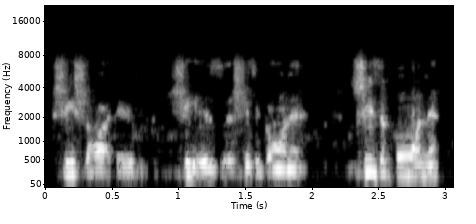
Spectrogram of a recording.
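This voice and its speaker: A woman's voice: lowish voice, lively intonation, fairly quick, darkish tone, slightly rough, dry recording. A woman chatting casually on a live stream in a giggly, crude, incredulous manner. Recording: dull, lo-fi replayed stream audio.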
